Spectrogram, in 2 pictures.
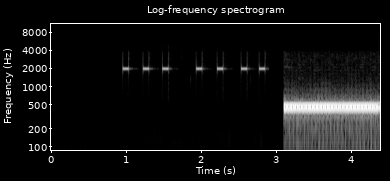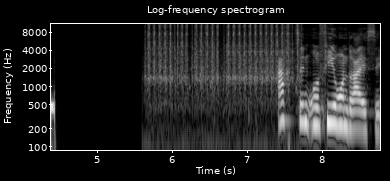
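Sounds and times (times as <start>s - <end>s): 
loud steady telephone tone: 3.1s - 4.5s
speech: 7.4s - 8.7s.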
